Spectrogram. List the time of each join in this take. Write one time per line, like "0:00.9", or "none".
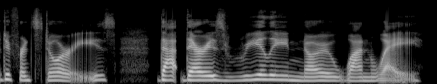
0:01.5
